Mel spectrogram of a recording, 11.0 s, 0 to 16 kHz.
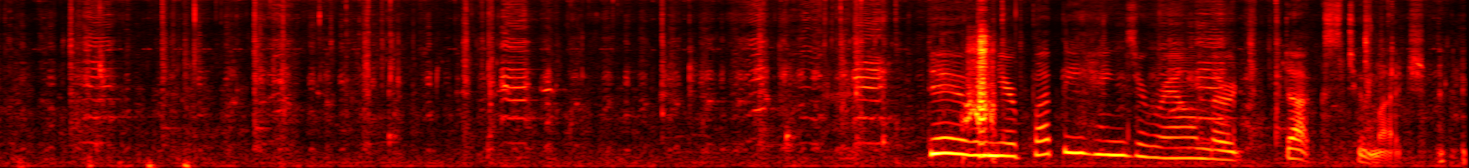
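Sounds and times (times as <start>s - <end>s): faint animal calls: 1.7s - 7.6s.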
